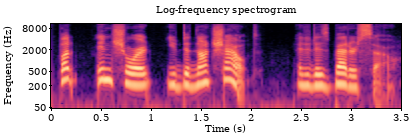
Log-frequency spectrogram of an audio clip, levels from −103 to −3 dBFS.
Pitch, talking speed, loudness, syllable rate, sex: 225 Hz, 205 wpm, -17 LUFS, 4.9 syllables/s, female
